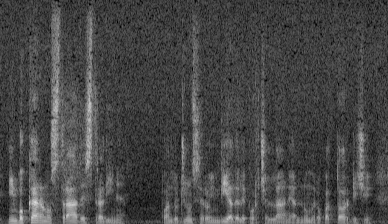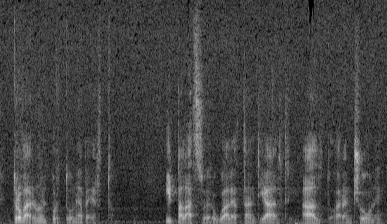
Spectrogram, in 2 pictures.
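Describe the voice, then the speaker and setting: A man with a fairly low voice tells a fairy tale from a script. He reads as a storyteller would on the radio. There is slight noise under the recording. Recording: faint noise, live radio broadcast.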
